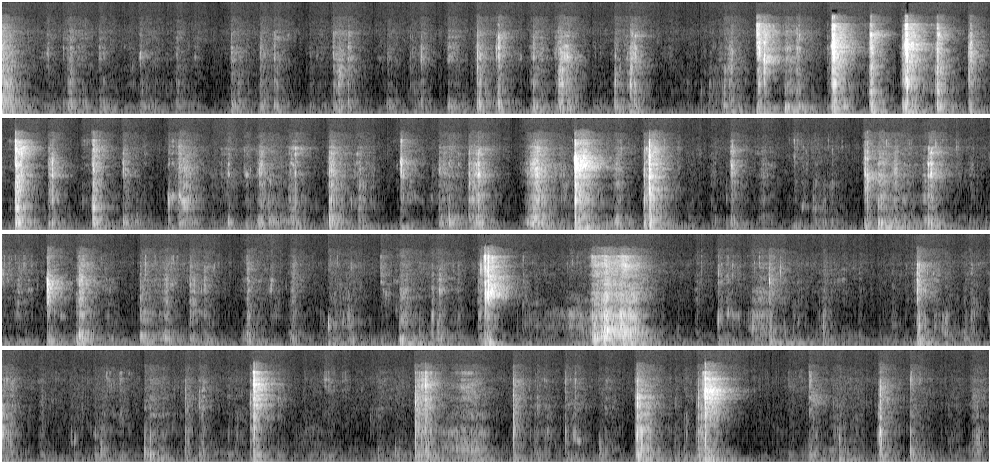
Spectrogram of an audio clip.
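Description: Close-miked chewing of rice and chicken curry eaten by hand: irregular wet mouth clicks and smacks, with one longer, louder sound a little past the middle.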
